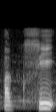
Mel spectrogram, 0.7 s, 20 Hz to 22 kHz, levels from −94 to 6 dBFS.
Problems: constant background noise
